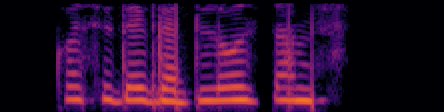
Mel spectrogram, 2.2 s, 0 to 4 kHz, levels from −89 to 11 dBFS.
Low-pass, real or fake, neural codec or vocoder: 3.6 kHz; fake; codec, 16 kHz in and 24 kHz out, 2.2 kbps, FireRedTTS-2 codec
